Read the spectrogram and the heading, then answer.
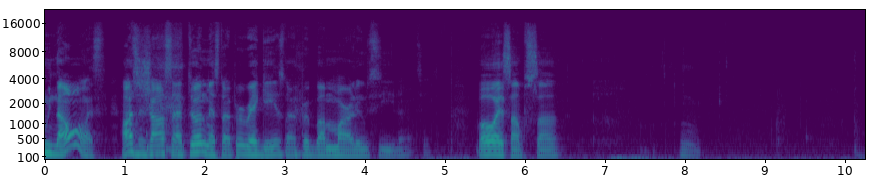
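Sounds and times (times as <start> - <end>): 
speech: 0.0 - 6.5, 7.9 - 8.2
person gulping a drink: 6.7 - 10.1.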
